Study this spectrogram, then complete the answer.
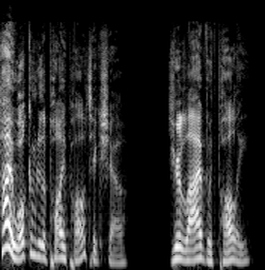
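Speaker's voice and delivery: put-on phone customer-service voice. Host showing how they'll greet callers on the show, in a customer service voice. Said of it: "I'll put on like full customer service voice".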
